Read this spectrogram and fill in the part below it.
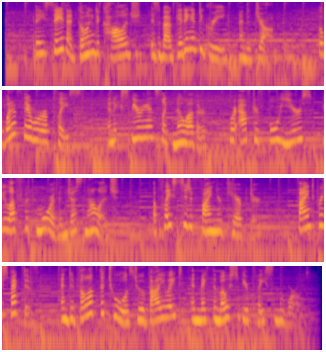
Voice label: girl next door

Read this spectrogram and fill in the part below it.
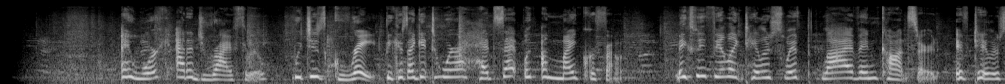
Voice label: upbeat

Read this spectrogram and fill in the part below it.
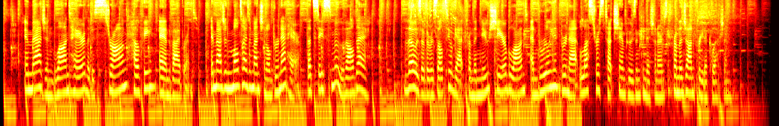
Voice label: sexy

